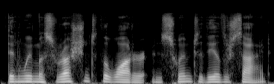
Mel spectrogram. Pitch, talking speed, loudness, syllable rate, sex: 115 Hz, 285 wpm, -21 LUFS, 6.4 syllables/s, male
